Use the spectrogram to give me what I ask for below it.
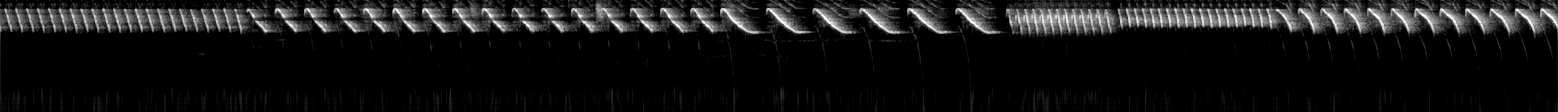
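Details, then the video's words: Canary (Kenari Nusantara) in full song, used as a tutor recording for teaching other birds to sing: fast high trills and rapid rows of repeated downslurred notes, switching between tours, with a brief harsh buzz near the end. "Suara Burung Gacoran Kenari Nusntara, untuk Masteran Belajar Bunyi"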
